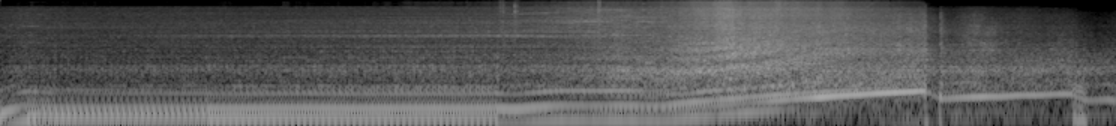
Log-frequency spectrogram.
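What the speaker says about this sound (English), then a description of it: "Very quick launch control, wow." A McLaren Artura makes a launch-control start and hard acceleration, its engine note climbing steadily through the revs with a shift partway, loud and continuous from inside the car.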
